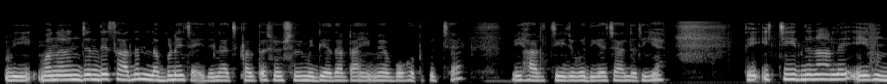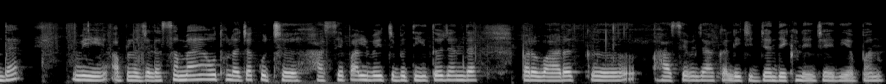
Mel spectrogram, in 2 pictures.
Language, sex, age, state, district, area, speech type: Punjabi, female, 18-30, Punjab, Patiala, urban, spontaneous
